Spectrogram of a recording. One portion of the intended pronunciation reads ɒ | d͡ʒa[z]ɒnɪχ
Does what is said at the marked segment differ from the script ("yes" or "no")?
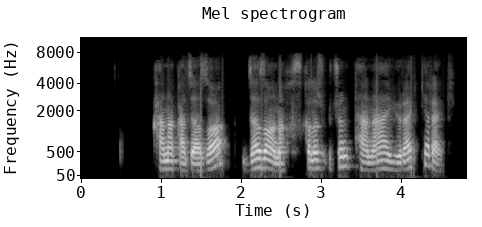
no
